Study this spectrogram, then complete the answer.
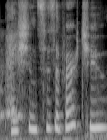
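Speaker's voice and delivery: put-on woman's voice, very high. A creature speaks in several borrowed voices; this line in a woman's voice. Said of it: "in this woman's voice".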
